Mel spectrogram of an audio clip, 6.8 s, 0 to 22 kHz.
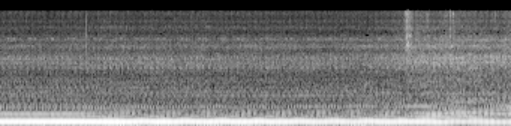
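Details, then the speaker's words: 2009 Toyota Tacoma 2.7 first start after timing chain job, Liqui Moly additive added: steady low idle with a faint rhythmic pulse about three beats a second; odd noise, possibly bad, source unclear. "It has been a while. Sorry, it's nighttime and stuff. Well, that sounds interesting."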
